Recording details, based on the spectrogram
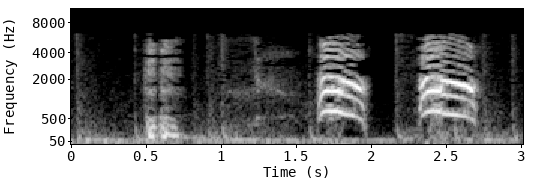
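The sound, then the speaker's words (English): A crow lets out a short, rough throaty rasp as if clearing its throat, then two loud, harsh caws in quick succession, clear with no talking. “The crow flew up to the dais next. Clearing his throat, he began.”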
